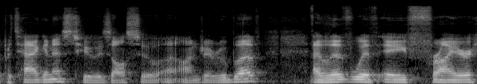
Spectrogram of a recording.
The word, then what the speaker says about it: Rublev: And so he was getting on my case for how badly I was pronouncing Andrei Rublev.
